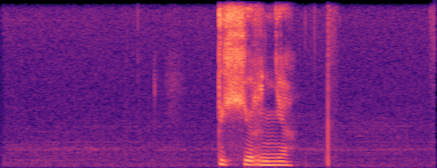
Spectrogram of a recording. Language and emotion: Russian, angry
